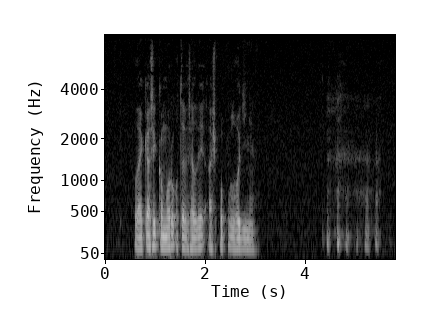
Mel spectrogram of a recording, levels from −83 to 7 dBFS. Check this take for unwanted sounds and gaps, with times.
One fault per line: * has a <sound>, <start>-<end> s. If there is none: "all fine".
* has a laugh, 4.3-5.5 s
